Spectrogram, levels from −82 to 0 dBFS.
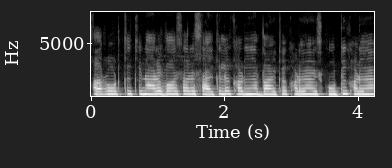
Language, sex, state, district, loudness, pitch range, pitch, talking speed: Hindi, female, Odisha, Sambalpur, -12 LUFS, 275-280 Hz, 280 Hz, 210 wpm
